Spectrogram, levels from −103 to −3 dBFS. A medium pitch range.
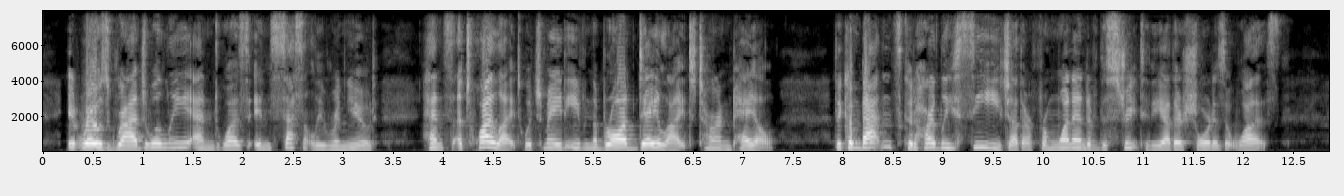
Yes: average, 3.6 semitones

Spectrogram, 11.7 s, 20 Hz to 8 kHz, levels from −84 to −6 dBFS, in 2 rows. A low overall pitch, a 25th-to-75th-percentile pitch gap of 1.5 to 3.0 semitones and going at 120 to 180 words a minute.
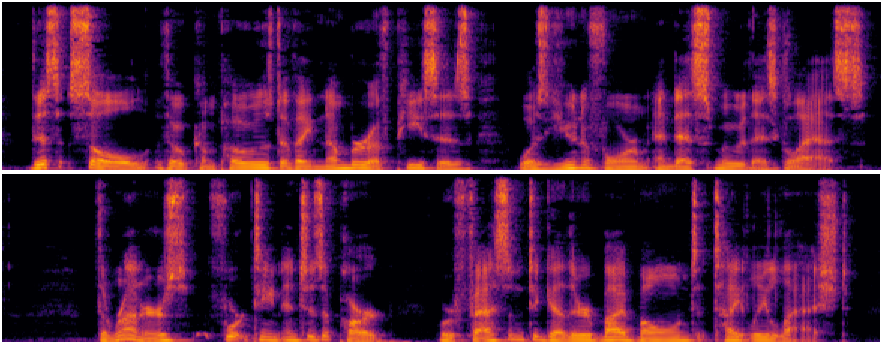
Yes: low, 130 Hz; average, 2.7 semitones; average, 145 wpm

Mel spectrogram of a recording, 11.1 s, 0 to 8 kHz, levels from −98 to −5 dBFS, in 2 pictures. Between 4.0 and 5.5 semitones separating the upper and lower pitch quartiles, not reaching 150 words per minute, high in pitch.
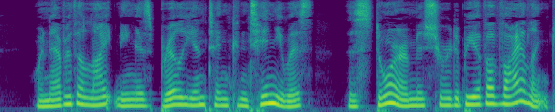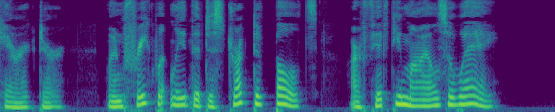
No: average, 4.5 semitones; average, 140 wpm; medium, 180 Hz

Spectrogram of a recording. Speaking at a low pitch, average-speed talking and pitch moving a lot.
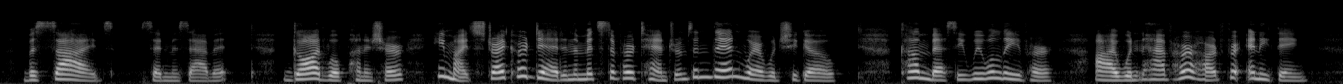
No: high, 225 Hz; average, 170 wpm; wide, 6.6 semitones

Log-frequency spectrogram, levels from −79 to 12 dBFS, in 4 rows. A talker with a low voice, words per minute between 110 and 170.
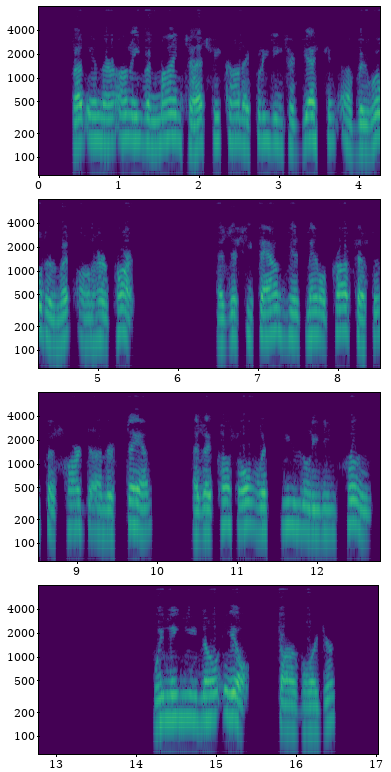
No: medium, 155 Hz; average, 145 wpm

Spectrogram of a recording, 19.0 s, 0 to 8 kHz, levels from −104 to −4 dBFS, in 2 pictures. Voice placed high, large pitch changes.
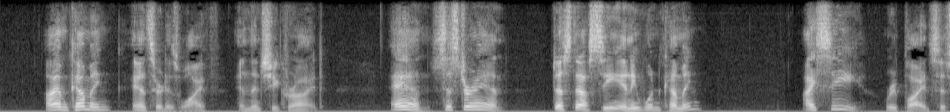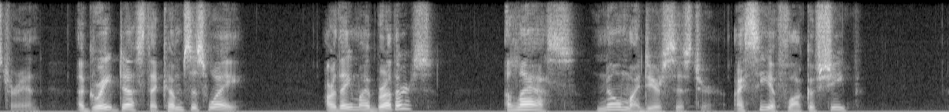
No: medium, 170 Hz; wide, 8.5 semitones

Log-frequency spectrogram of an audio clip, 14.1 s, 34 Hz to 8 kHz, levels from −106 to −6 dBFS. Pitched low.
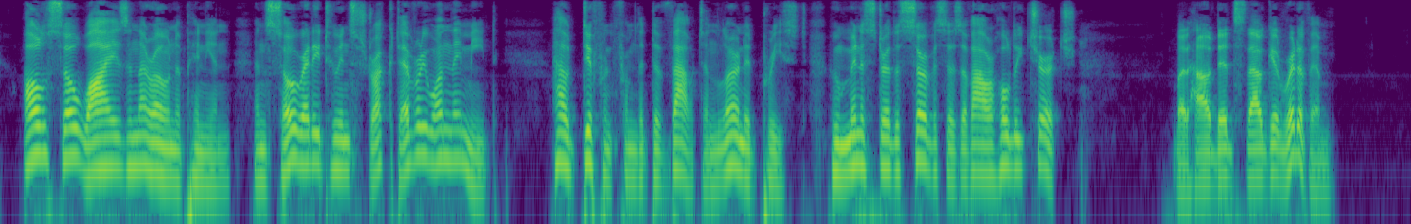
Yes: low, 120 Hz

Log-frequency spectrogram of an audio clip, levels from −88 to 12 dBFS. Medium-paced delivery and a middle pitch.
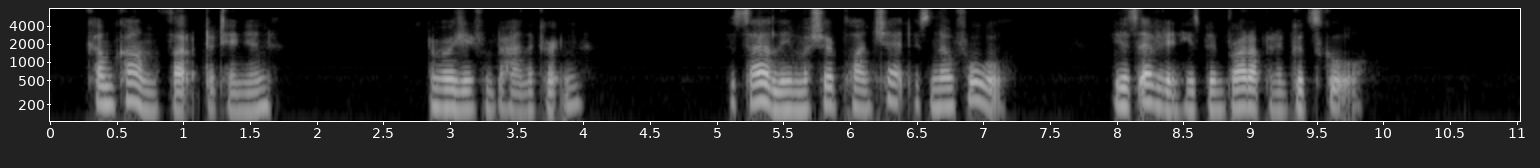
Yes: average, 145 wpm; medium, 175 Hz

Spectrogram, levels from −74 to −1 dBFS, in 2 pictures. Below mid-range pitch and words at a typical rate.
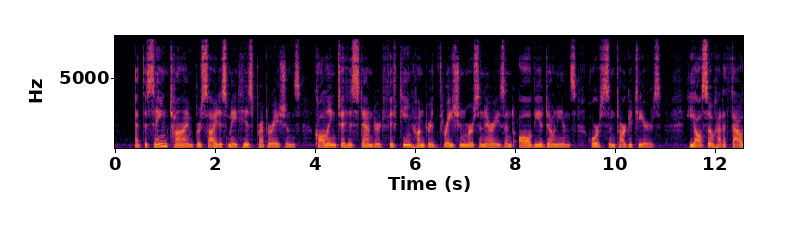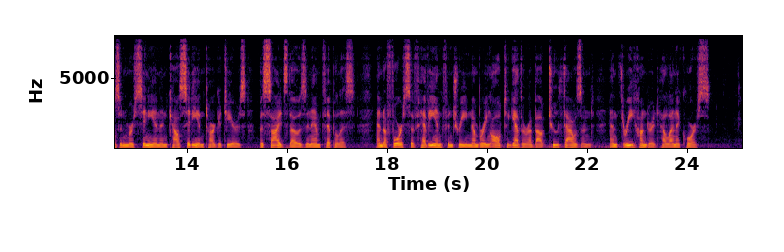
No: low, 105 Hz; slow, 125 wpm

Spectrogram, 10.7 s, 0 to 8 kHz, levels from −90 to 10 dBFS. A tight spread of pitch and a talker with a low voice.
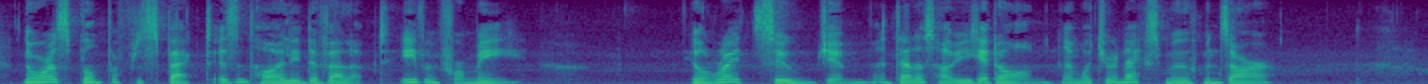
No: narrow, 2.1 semitones; high, 200 Hz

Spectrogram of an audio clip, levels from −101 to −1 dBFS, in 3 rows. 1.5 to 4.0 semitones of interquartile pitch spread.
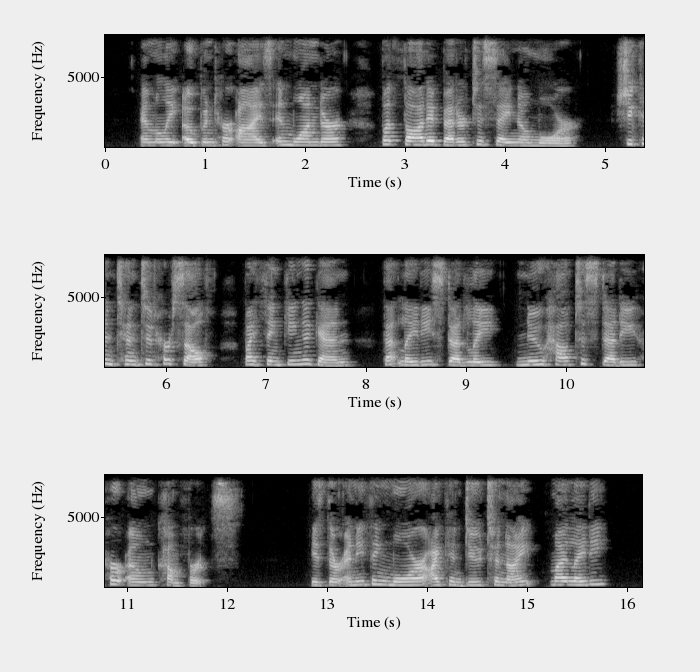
Yes: average, 3.0 semitones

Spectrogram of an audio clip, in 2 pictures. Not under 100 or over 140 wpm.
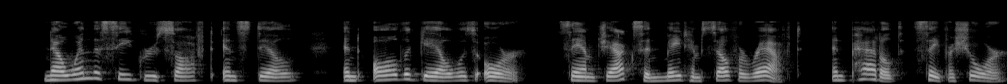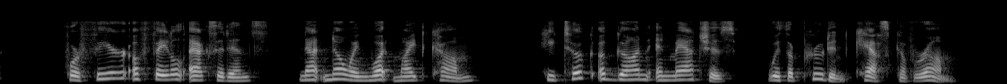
Yes: slow, 135 wpm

